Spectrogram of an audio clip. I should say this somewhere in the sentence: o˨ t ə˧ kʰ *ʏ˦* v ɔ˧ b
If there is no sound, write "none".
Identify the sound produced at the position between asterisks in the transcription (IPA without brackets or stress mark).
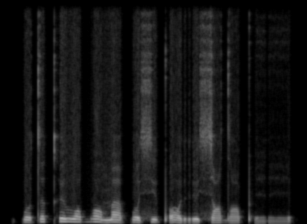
ʏ˦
